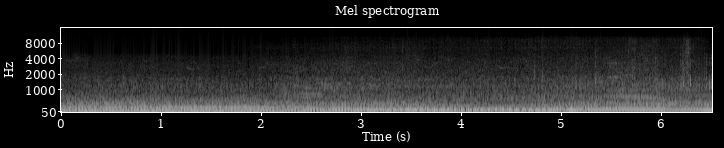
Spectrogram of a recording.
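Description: Hyundai Excel's four-cylinder engine running steadily, its note rising slightly about two and a half seconds in as the revs pick up.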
